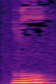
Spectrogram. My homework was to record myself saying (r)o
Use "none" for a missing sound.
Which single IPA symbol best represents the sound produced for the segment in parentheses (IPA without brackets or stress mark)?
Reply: l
